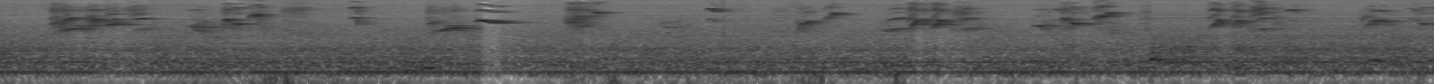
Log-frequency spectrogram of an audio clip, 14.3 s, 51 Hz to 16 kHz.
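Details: A group of degus (Octodon degus) at Saitama Children's Zoo, Japan, on 15 September 2020 chirps in rapid, overlapping high squeaks over a steady low hum.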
